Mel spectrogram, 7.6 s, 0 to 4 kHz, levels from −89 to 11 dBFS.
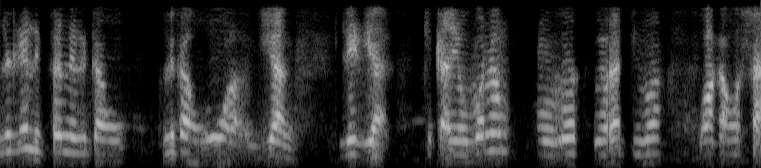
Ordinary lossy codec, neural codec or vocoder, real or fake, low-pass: none; codec, 44.1 kHz, 2.6 kbps, DAC; fake; 3.6 kHz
